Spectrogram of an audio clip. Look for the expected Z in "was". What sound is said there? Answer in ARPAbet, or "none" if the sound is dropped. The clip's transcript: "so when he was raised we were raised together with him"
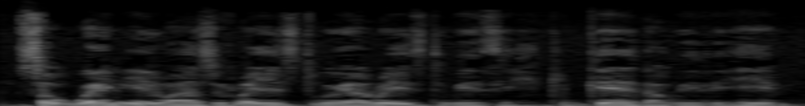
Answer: Z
